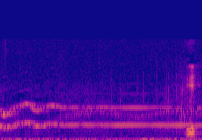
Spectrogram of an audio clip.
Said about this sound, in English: Sergeant, you hear that? Yes, a wolf howl.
